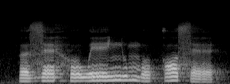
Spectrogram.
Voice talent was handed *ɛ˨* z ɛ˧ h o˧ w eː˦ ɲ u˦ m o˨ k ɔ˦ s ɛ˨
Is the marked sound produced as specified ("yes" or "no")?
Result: no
